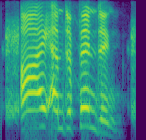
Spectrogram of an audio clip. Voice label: iamdefending, FEM

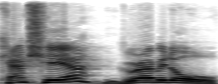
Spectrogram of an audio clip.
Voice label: Drop Cash, voice commands, male; svencoop

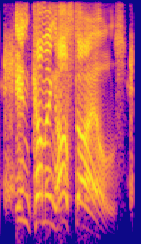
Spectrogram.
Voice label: incoming enemy, male

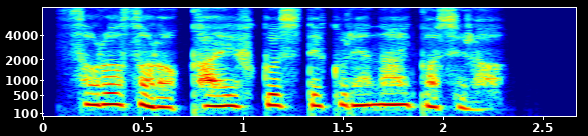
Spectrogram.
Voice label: help, voice commands; svencoop; Blanc

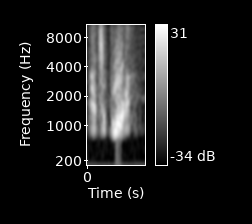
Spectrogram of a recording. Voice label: cheer; svencoop

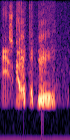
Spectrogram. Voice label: chitchat, bot, voice commands; svencoop

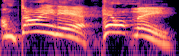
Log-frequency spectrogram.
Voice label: Dying, male, voice commands; svencoop

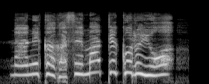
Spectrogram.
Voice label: look out, voice commands Anime Loli; svencoop

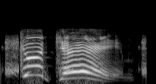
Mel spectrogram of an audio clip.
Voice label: GOOD GAME, male

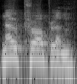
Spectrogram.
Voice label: Yes, male, voice commands; svencoop

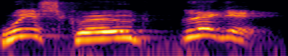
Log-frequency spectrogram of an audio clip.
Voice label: Run, male, voice commands; svencoop

